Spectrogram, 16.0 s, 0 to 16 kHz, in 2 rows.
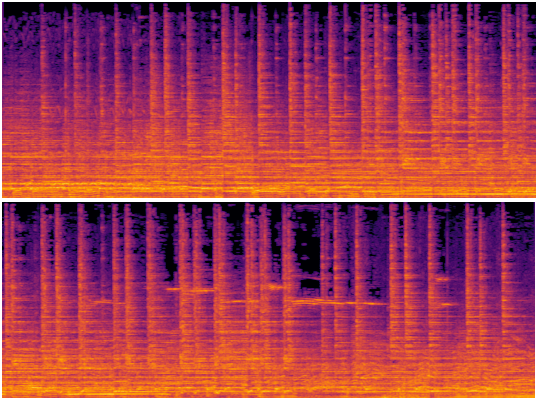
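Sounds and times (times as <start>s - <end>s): brass hand cymbals struck: 0.0s - 15.9s
drumming: 0.0s - 16.0s
people singing: 0.0s - 16.0s.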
